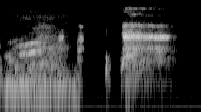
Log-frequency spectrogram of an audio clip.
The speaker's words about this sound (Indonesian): ada kucing bilang kaget aku ih ada kucing guys ya Allah ada ada ya kalau iya.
